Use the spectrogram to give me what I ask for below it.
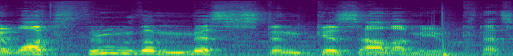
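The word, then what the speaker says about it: Gizamaluke: I walked through the mist in Gazalamuk. That's how it's pronounced by the way, Max.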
